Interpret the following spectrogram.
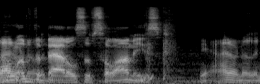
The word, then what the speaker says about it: Salamis: Battle of Carrhae, Battle of Esculum, Battle of Telamon, and the Battle of Salamis. I just want to say it's actually Salami pronounced salamis.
